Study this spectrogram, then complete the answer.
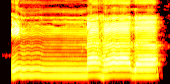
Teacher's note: حمزہ کو نون کے ساتھ ملائیں گے، نون مشدد ہے، آواز ناک میں چھپائیں گے، غنہ کریں گے۔ ان ھذا، ہا کے اوپر کڑا زبر ہے، ایک الف کے برابر کھینچنا ہے، ذال کو نرم کرنا ہے، الف سے پہلے زبر ہے، الف مدہ ہے، ایک الف کے برابر کھینچنا ہے۔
